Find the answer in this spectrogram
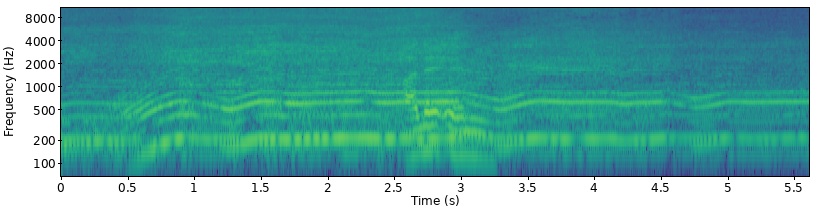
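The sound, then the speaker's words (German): Chainsaws, carried by half of a group of six young men in rain capes, roar steadily while cutting wood, their engine pitch rising and dipping as the blades bite, loud and continuous throughout, with a brief voice faintly underneath. “Ich bin jetzt sechs junge Männer, die Hälfte mit Motorsägen”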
